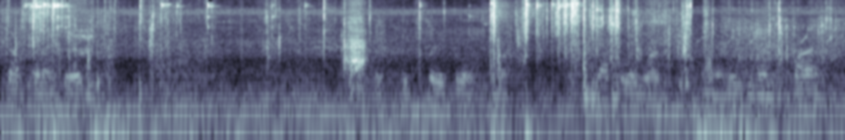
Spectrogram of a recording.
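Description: Metal climbing and rigging hardware (carabiners and chain) clinking and jingling in many short, sharp clicks as it is handled against the tree trunk.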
